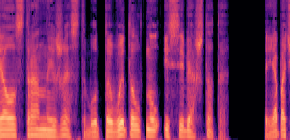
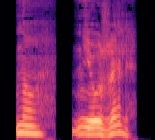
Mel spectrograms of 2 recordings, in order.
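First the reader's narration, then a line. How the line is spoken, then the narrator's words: Sigh. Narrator (Russian): вздохнул шаман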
